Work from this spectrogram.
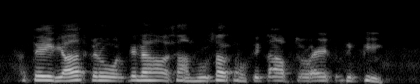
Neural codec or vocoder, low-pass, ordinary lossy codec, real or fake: codec, 16 kHz, 1 kbps, FreqCodec, larger model; 7.2 kHz; AAC, 48 kbps; fake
